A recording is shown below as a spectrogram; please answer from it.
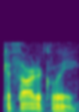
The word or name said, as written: cathartically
